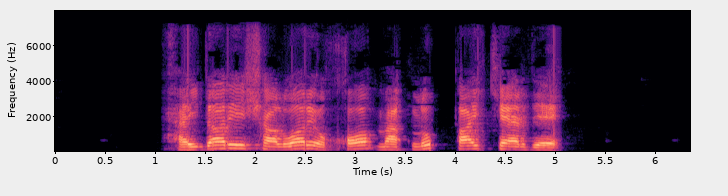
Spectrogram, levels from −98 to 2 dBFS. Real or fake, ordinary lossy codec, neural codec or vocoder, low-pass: real; AAC, 32 kbps; none; 7.2 kHz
